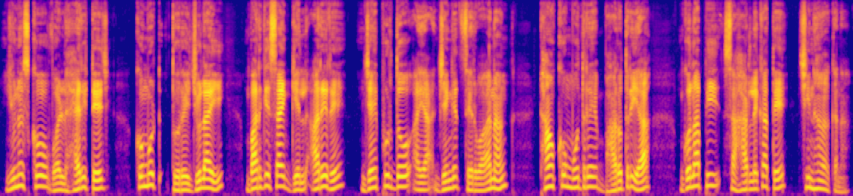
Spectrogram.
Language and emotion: Santali, neutral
